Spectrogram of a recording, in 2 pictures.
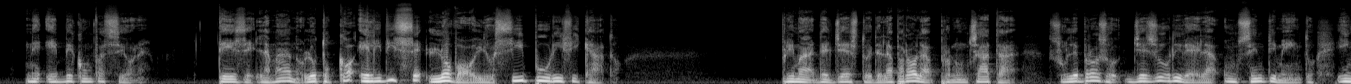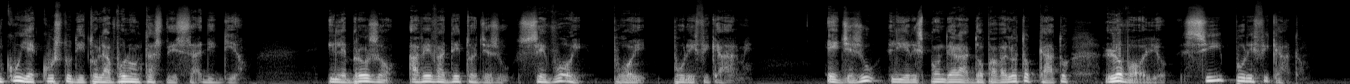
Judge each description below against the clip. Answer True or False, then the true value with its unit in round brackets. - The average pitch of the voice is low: True (110 Hz)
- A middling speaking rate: True (125 wpm)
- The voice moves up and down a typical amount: False (6.4 semitones)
